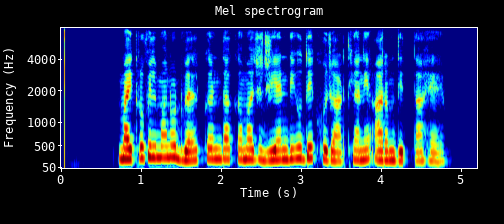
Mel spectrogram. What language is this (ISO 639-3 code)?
pan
